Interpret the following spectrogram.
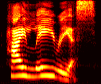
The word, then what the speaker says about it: hilarious: is also a suffix when you have the letter i I before the letter o or U or a the I usually takes a long e sound that's why this is pronounced is these two syllables are open so we try the long sound first hilarious that almost sounds like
